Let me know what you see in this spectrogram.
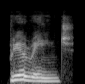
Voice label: "Prearrange", Indian; Dictionary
